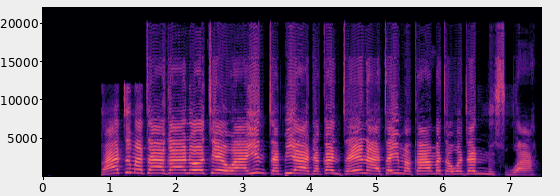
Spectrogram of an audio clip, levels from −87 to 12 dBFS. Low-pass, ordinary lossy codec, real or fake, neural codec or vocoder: 19.8 kHz; Opus, 24 kbps; real; none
